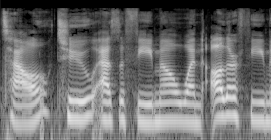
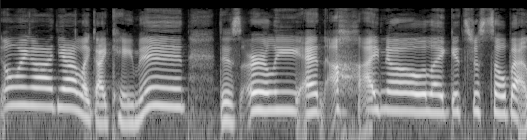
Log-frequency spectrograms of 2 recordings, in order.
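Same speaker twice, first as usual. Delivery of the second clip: put-on, pitched-up, casual chatty joking voice; 6 semitones higher than usual. Speaker shows how she jokes around with coworkers: higher-pitched joking voice. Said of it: "you could tell that tone right there went higher, like at least one octave".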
